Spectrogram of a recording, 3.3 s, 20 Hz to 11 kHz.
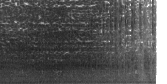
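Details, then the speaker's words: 150cc motorcycle: fast, even metallic rattle clattering steadily with the engine, which many mechanics mistake for rod knock but is a loose cam timing chain; fix is replacing the chain. "Vocês acabaram de ouvir o barulho dessa moto aí pessoal um barulho estranho feio e tem muito mecânico que dizer pessoal que isso aí é a moto tá batendo biela mas eu vou mostrar nesse vídeo para vocês né que esse barulho aí pessoal feio na moto é corrente de comando"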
